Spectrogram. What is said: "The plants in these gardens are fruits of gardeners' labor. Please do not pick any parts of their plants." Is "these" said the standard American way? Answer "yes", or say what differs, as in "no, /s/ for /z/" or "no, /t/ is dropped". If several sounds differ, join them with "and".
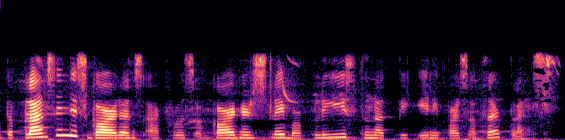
no, /s/ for /z/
